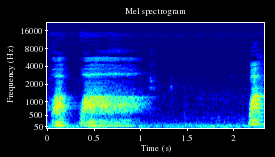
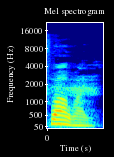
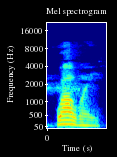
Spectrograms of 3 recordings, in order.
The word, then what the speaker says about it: Huawei: Wah wah wah. Wah wah wah is not how you pronounce the name of the Chinese telecommunications company. Nor is it Wahei, Wee Wee, or Wahei Man. It's Huawei. Huawei.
